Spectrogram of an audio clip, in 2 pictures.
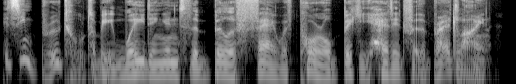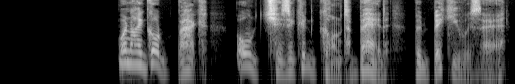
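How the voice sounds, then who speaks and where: A man's voice: mid-range voice, a little mellow, slightly rough, dry recording, clean studio sound. A man with a British accent reading a comic story as an audiobook narrator.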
